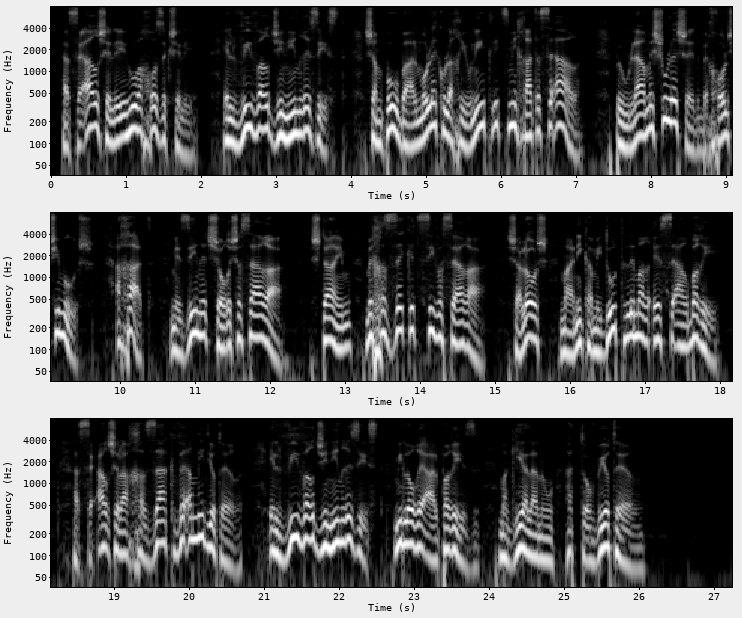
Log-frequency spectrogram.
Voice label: soft voice

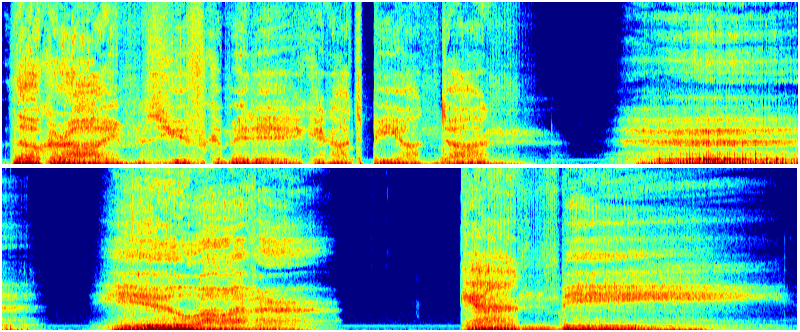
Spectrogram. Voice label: Eldritch Horror Monster Demon

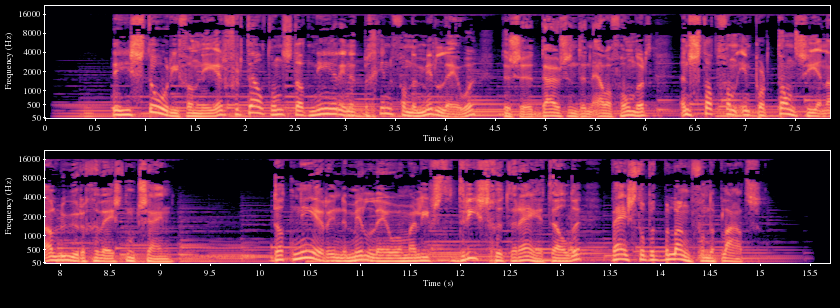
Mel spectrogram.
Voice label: Dutch documentary

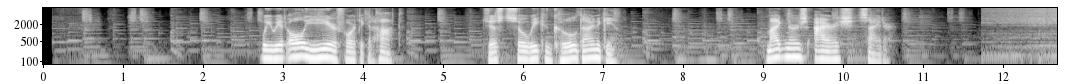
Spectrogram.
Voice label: Commercial voice

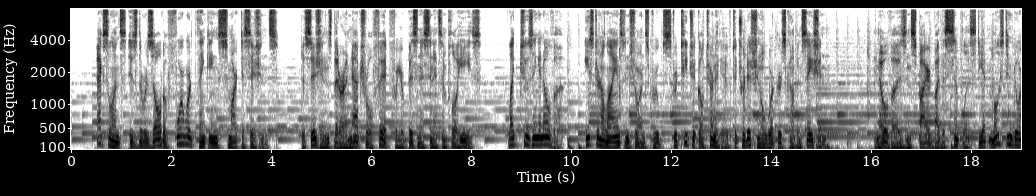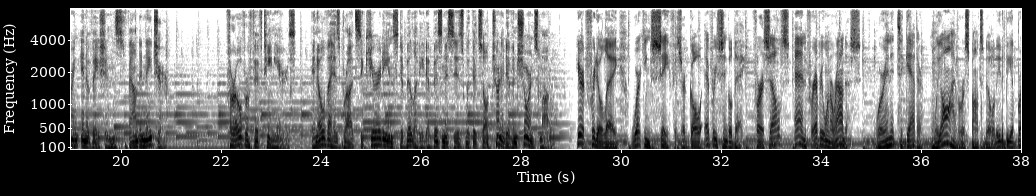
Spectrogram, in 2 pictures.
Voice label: Corporate Narration

